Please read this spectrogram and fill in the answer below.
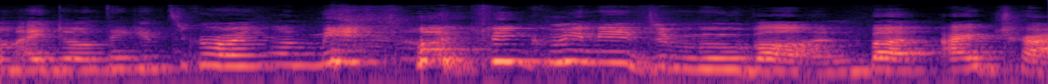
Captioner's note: laughs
